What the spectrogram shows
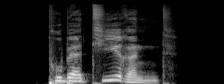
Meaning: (verb) present participle of pubertieren (“to go through puberty”); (adjective) pubescent
- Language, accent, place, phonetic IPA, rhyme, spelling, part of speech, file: German, Germany, Berlin, [pubɛʁˈtiːʁənt], -iːʁənt, pubertierend, verb, De-pubertierend.ogg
